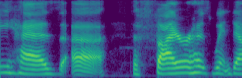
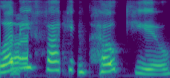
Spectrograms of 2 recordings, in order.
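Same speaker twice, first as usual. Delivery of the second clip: imitated manipulative tone, higher pitch; 6 semitones higher than usual. Pausing the video, imitating the woman as a gaslighter: imitating a gaslighter. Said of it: "She's like".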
